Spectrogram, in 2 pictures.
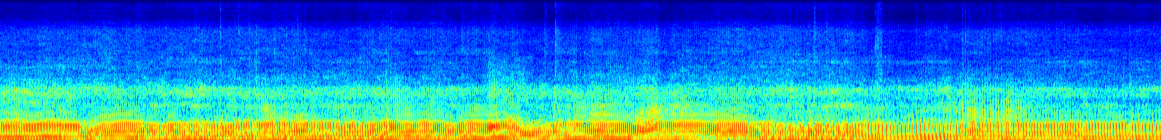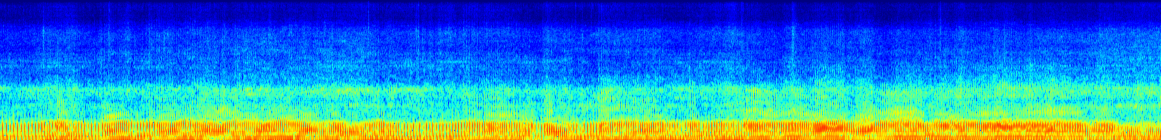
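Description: Dirt bike engine running hard under load, its pitch rising and falling as the throttle is worked, with the clatter of the bike over rough ground.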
